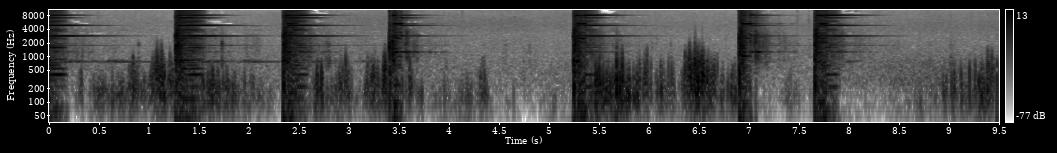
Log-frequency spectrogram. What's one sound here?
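Bullets strike a steel target with sharp, ringing metallic pings.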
